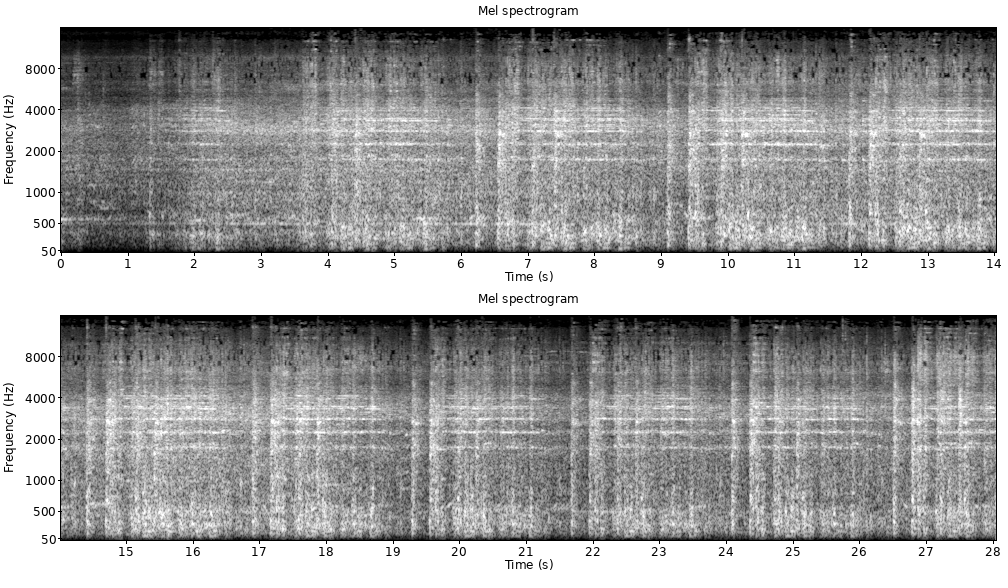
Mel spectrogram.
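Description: A train running past at close range, its wheels clicking on the rails under a dense rumble, with a high steady whine over the top. It builds up about two seconds in and stays loud.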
